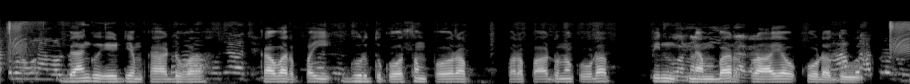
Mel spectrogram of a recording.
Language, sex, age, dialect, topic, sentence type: Telugu, male, 18-24, Central/Coastal, banking, statement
